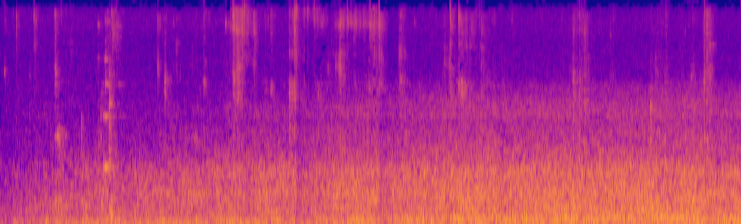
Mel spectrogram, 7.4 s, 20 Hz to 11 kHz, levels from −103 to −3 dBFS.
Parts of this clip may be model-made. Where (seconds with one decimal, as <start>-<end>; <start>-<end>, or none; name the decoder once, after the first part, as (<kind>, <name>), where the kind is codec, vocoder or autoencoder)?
none

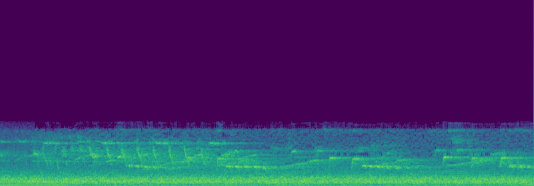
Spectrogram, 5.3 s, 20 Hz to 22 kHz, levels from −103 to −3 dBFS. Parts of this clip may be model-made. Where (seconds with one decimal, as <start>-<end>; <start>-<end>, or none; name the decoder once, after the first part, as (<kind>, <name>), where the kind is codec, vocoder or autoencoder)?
none

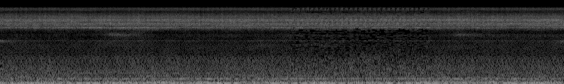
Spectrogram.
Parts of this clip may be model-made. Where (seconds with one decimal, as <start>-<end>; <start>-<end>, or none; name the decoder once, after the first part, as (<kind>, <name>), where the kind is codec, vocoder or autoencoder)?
0.0-2.9 (autoencoder, DAC-VAE); 4.3-5.6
